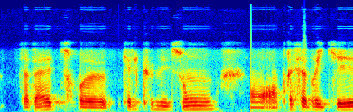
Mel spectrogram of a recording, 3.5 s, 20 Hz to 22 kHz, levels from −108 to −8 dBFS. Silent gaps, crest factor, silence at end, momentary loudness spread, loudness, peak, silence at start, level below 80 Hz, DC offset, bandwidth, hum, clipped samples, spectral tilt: none; 18 dB; 0 s; 6 LU; -18 LUFS; 0 dBFS; 0.2 s; -60 dBFS; under 0.1%; 6.4 kHz; none; under 0.1%; -7 dB/octave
